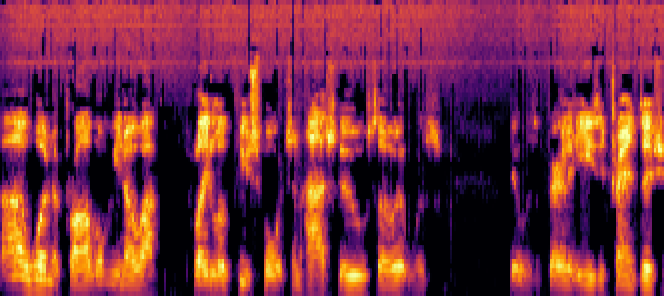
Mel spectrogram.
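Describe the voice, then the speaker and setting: With a South Carolina accent, a man talks fairly quickly at a medium pitch, his bright, sharp tone paired with fairly even intonation and big swings in loudness. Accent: Southern US (South Carolina). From US South, South Carolina (Spartanburg County). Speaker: war veteran. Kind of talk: oral history interview. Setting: at his home. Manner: terse.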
